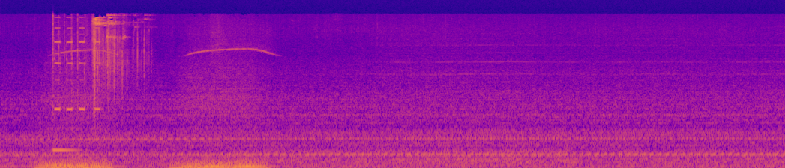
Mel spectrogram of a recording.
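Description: A truck engine hums steadily while driving.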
